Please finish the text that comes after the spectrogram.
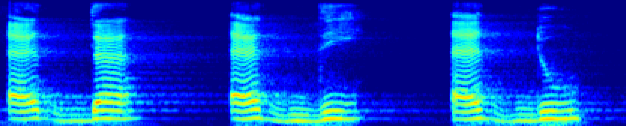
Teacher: Here we have the letter dal with shadda and the vowel fatha, and here the letter dal with shadda and the vowel kasra, and here the letter dal with shadda and the vowel dhamma. The mistake when pronouncing the letter dal with shadda and a vowel is to change the sound of the letter to the sound of the letter ta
